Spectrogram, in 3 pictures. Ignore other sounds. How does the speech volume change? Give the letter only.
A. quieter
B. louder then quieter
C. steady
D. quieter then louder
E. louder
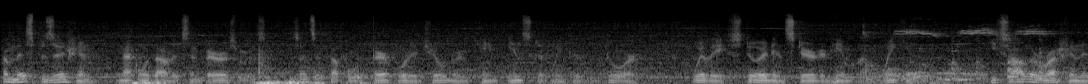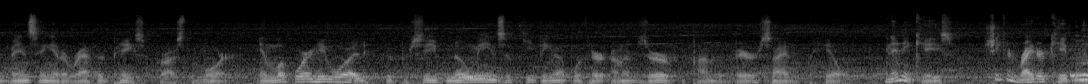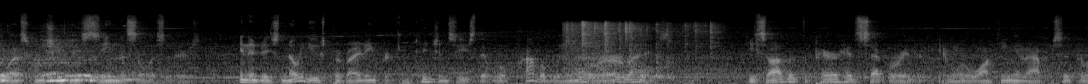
C.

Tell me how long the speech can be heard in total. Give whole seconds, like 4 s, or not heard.
32 s.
